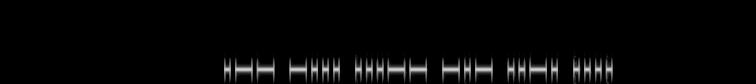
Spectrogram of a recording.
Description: Morse code, heard as a keyed tone, about 23 wpm, 700 Hz. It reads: WB3KFH
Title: USA Call Signs - 6 Characters - Repeated 2x - 22wpm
